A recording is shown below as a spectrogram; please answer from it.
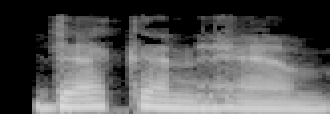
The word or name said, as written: deccan hemp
